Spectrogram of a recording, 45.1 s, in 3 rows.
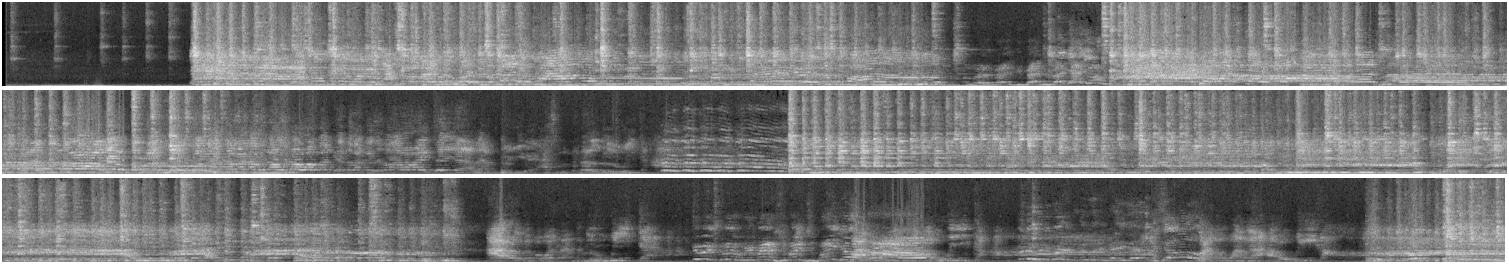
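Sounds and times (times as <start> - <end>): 
jazz music: 0.0 - 19.1, 22.9 - 34.8
laughter: 1.9 - 20.2, 21.2 - 34.8, 38.4 - 45.1.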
